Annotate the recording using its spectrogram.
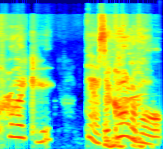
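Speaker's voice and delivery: high, put-on Australian accent. Mid-conversation, suddenly doing a Steve Irwin impression. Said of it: "don't judge my Australian accent".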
